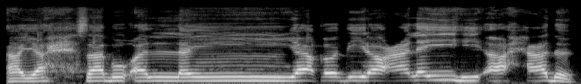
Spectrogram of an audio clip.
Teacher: اور وقف میں پڑھیں گے ایحسب ان لن یقدر علیہ احد. یہاں دال ساکن ہوگا تو پھر دال ساکن میں کلکلا کریں گے، وقف لازم اور وقف بالاسکان ہوگا.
